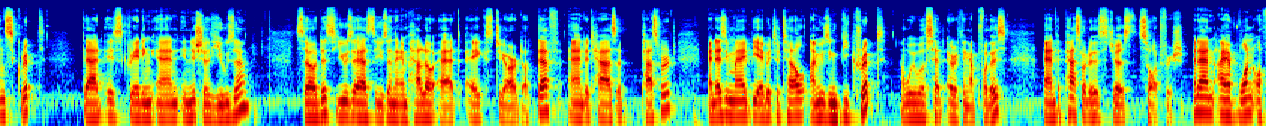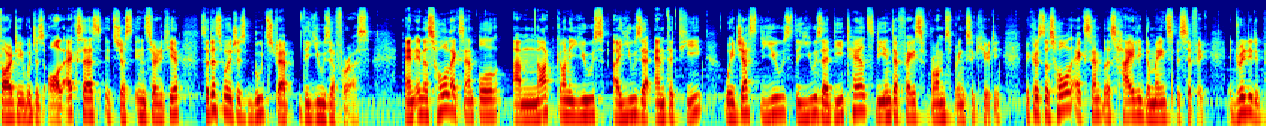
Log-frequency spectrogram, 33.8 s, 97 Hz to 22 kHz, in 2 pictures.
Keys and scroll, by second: 2.9 Up, 3.4 Down, 7.0 alt+shift+Right, 9.5 shift+Right, 10.1 shift+Right.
